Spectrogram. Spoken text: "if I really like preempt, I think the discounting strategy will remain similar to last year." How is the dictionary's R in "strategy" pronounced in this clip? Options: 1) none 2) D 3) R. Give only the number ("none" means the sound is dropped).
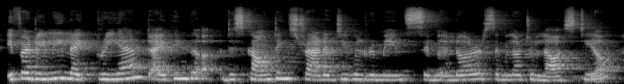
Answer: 3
